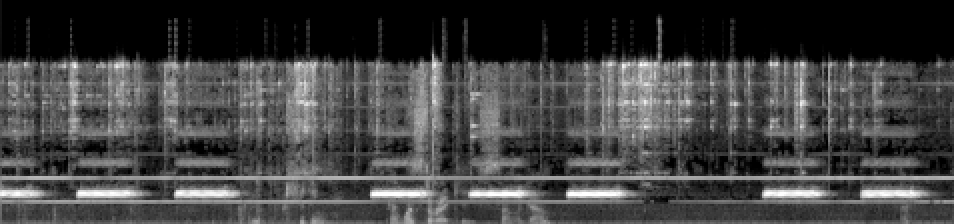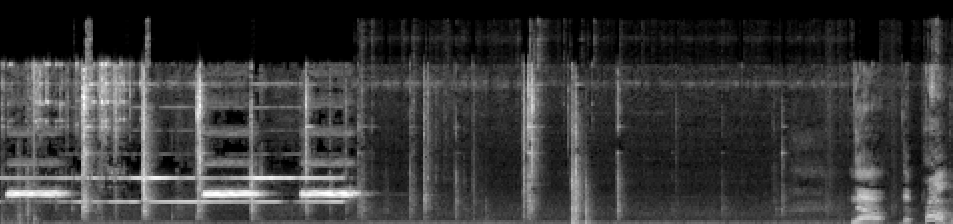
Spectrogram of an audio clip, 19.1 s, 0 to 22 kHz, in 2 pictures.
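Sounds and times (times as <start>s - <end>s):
fire alarm beeping: 0.0s - 13.6s.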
